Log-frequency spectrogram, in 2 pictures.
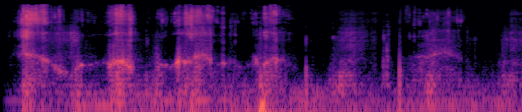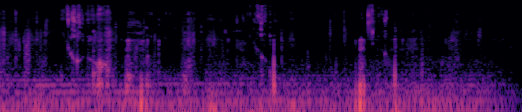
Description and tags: snack bite-large
biting and chewing a snack, Recorded w/ m-audio NOVA condenser microphone.
bag, bite, chew, chips, doritos, envoltura, papas, snack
